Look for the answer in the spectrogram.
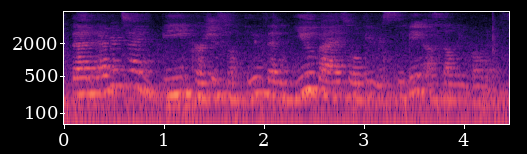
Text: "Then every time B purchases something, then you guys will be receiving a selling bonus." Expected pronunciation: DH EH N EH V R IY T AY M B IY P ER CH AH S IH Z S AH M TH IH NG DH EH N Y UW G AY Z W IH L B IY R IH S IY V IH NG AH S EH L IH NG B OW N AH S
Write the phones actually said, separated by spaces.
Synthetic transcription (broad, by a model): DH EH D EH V IY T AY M B IY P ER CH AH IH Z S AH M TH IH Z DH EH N Y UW G AY Z W IH L B IY R IH S IY V IH NG AH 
